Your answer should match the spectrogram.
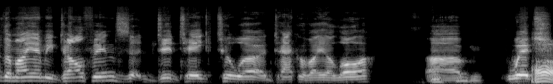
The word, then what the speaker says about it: Tua Tagovailoa: At number 5, the Miami Dolphins did take Tua Tagovailoa, which – oh, nice.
